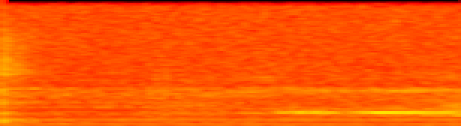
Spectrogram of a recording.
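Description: Quiet room tone with a steady low electrical hum and a faint thin whine near the end.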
